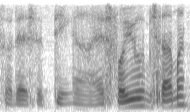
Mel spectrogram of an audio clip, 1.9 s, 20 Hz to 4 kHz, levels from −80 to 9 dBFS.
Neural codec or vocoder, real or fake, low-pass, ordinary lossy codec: none; real; 3.6 kHz; none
